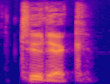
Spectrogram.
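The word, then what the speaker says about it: Tudyk: Tudik. Tudik.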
